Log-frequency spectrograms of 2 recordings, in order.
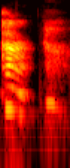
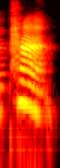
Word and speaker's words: pain: Le pain. Le pain. Not pain, because it looks a bit like pain, doesn't it?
